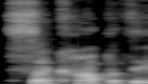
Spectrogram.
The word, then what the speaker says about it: psychopathy: Psychopathy is the way you're supposed to say it now.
